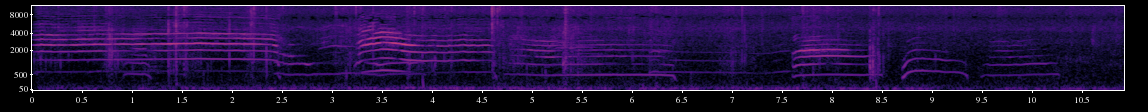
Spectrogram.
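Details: Several abandoned community cats, a brown-tabby-and-white group, gather noisily while a volunteer feeds them; many overlapping drawn-out meows, some rising and some falling, follow one another closely with few pauses, over a low background rumble.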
